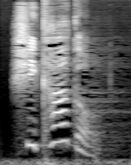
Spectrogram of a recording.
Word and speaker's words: Chicago: Chicago, he lives in Chicago. 今天挺有意思，一个字母组合 CH 有三种发音，它们是 CH、 K 和 SH。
